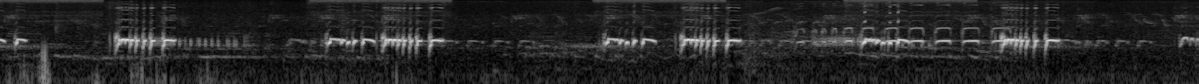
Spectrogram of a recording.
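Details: Loud, active local zebra dove song, used to stimulate other doves: repeated phrases of fast staccato coos every two seconds or so, some overlapping as if more than one dove sings, with a soft thump at the start.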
